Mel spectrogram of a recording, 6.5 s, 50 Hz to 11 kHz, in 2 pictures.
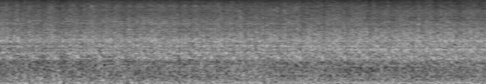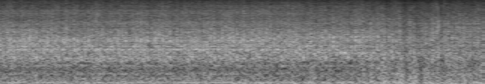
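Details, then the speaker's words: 1989 Dodge Ram D250 2WD, 12-valve Cummins turbo diesel with VE injection pump, not run in over 15 years; first run after new alternator, water pump and thermostat, warming toward operating temperature, even steady diesel idle clatter, oil pressure normal, no leaks. "this was the first run um getting it all the way up to normal operating temperature and everything seemed to do great no leaks"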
